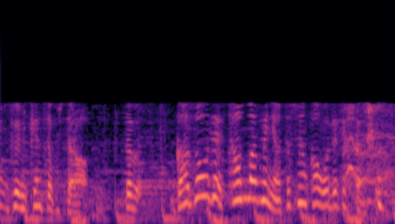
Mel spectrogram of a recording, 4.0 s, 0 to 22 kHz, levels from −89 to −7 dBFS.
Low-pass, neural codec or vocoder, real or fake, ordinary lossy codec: 7.2 kHz; vocoder, 22.05 kHz, 80 mel bands, WaveNeXt; fake; AAC, 16 kbps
